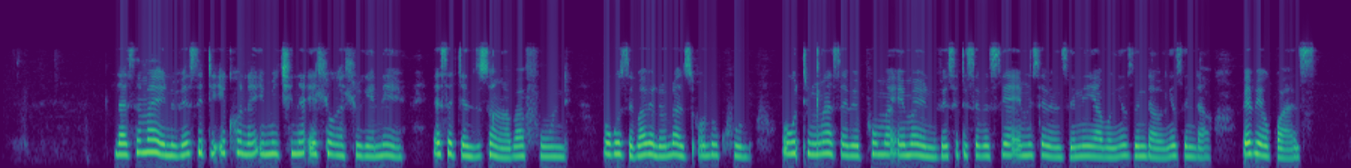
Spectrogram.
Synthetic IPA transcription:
lasɛmajunivesitʰiʔikʰɔnaʔimit͡ʃʼinaʔeɬɔɣaɬuɣɛnɛjɔ | ɛsɛt͡ʃʼend͡zʱiswaŋaβafundʱi | uɣuzɛβaβɛlɔlwaziʔolukʰulu | uɣutʰiŋ͡ǁasɛβepʰumaʔɛmajunivesitʰisɛβesijaʔemisɛβend͡zʱinijaβɔŋezindʱawɔŋezindʱawɔ | βɛβɛɣwaːz̥i

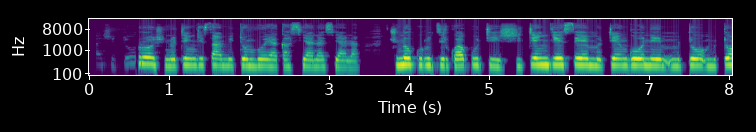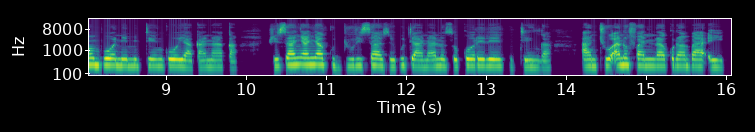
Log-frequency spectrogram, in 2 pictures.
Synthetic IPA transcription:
aʐitoro̞ʐino̞te̞ŋɡe̞samito̞mbo̞jakasijanasijana | ʐ̥ino̞kuɾud͡zirwakutiʐite̞ŋɡe̞se̞mite̞ŋɡo̞nmito̞mbo̞ne̞mite̞ŋɡo̞jakanaːka | ʐ̥isaɲaɲakudʱurisaʐe̞kutianaːno̞zo̞ko̞ɾe̞re̞kute̞ːŋɡaː | ntʰuano̞fanirakurambaʔeiːta

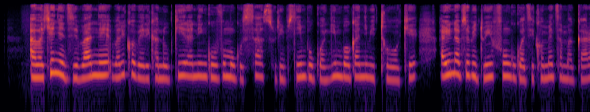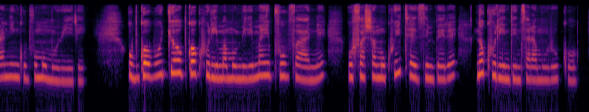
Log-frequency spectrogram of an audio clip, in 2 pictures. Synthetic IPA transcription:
aβake̞ɲe̞ziβane̞βaɾikʰo̞βe̞ɾe̞kanubɡiːɾaniŋɡuvumuɡusasuɾivjiːmbuɡwaŋ̥himbo̞ɡaniβitʰo̞ːkʰe̞aɾinavjo̞βidwiɱfuːŋɡuɡwazikʰo̞me̞zamaɡaɾaniŋɡuvumumuβiɾi | ub̚ɡo̞βuɾɟo̞b̚ɡo̞kʰuɾimamumiɾimajibvuːvaːne̞ | βufaʃamukwiːtʰe̞zimbe̞ɾe̞ | no̞kʰuɾiːndinzaɾamuɾuɡ̥o̞

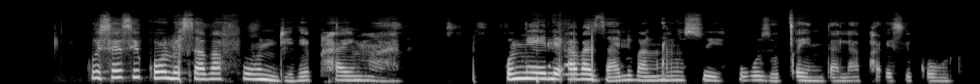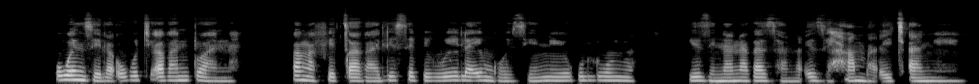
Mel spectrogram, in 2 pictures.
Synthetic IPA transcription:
ɣusesiɣɔlɔsaβafundʱiβɛpʰrajimaːri | ɣumɛlɛʔaβazaliβaŋ͡ǀiswɛuɣuzɔǀɛntʼalapʰaʔesiɣɔːlɔ | uɣwɛnd͡zʱɛlaʔuɣutʰiaβantʼwana | βaŋafiǀaɣalisɛβɛɣwɛlaɛŋozinijoɣuluɲwa | jizinanaɣazanaʔezihambʱaʔɛt͡ʃʼaneːni

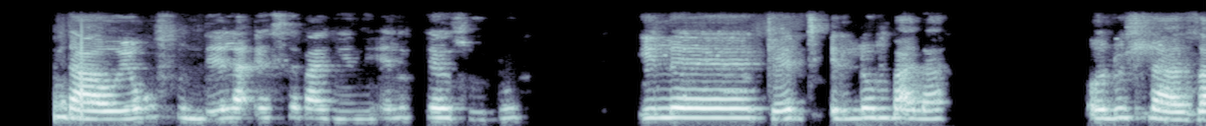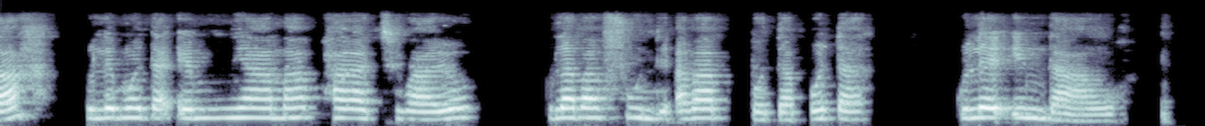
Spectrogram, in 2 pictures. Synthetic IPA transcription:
indʱawɔjoɣufundʱɛlaʔɛsɛβaɲeniʔelipʰezulu | ilɛɡ̥ʱetʰʼi̥elilom̩βala | oluɬaza | ɣulɛmɔtʼaʔem̩ɲamapʰaɣatʰiɣwajɔ | ɣulaβafundʱiʔaβab̥ʱɔd̥ʱab̥ʱɔd̥ʱa | ɣulɛʔindʱaːwɔ

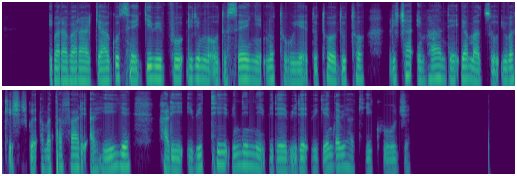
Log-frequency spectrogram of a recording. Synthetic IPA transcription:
iβaɾaβaɾaɾɟaːɡut͡se̞ɾɟiβivuɾiɾimŋo̞̰ʔuduse̞ɲḭnutʰṵje̞̰d̥utʰo̞dutʰo̞ɾit͡ʃaʔim̥ɦaːnde̞̰jamaz̥ṵjʔuːβakʰḭːʃid͡ʒɡwe̞̰ʔamatʰafaɾḭʔaɦiːje̞haɾiiβitʰiβininiβiɾe̞βḭɾe̞βiɡe̞ːndaβiɦakʰikʰuːd͡ʒe̞

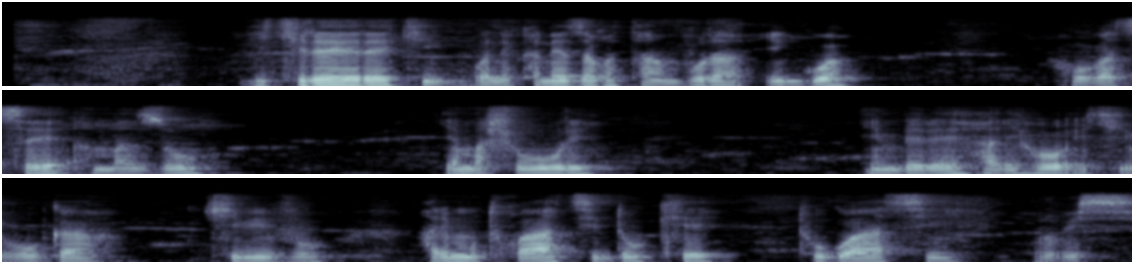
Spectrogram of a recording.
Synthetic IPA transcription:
ikʰiɾe̞ːɾe̞kʰiβo̰ne̞kane̞ːzakoatʰaːɱvuɾaiɡwa | huβat͡se̞a̰mazu | ja̰maʃuːɾe | ḭmbe̞ɾe̞haɾiɦo̞ʔḭkʰḭβuɡa | t͡ʃiβivu | haɾimutwaːt͡sidukʰe̞ | tʰuɡwaːt͡si | uɾṵβisi̥

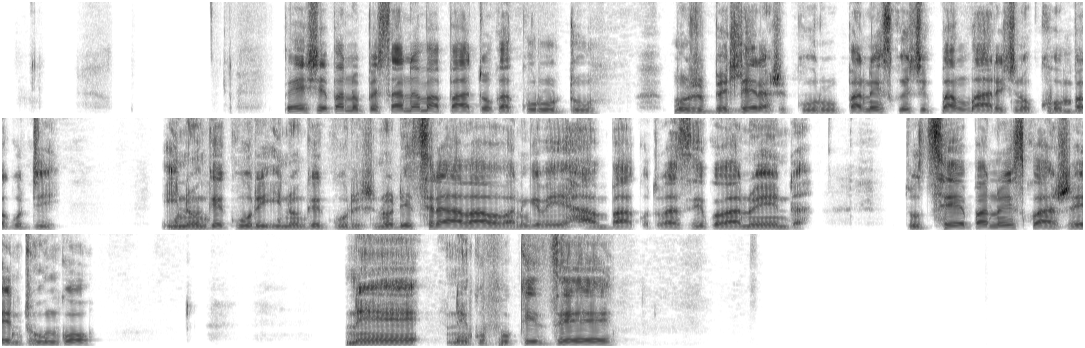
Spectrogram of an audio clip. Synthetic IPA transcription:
pe̞ʃe̞pano̞pe̞sanamapato̞kakuɾutu | muoʐibʱe̞ɮe̞ɾaʐikuːɾupano̞iswet͡ʃik͡paŋɡwaɾit͡ʃino̞kʰo̞mbak̬uti | ino̞ŋɡe̞kuɾiino̞ŋɡe̞k̬uɾiʐino̞ɗe̞t͡seɾaʋaʋo̞ʋane̞ŋɡe̞ʋeiɦambakutiʋaziʋekwaʋano̞eːnda | tut͡sepano̞iswaʐe̞ndʰʱuŋɡo̞ | n | nekufukid͡ze

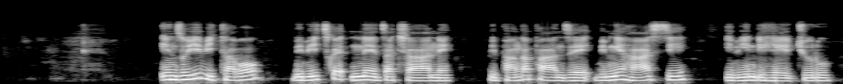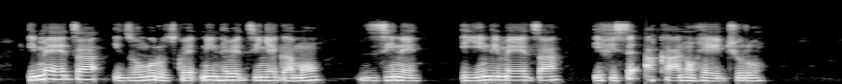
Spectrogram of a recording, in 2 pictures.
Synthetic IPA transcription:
inzujiβitʰaβo̞ | βiβit͡skwe̞ʔine̞ːzat͡ʃaːne̞ | βipʰaːŋɡapʰaːnze̞βimŋe̞ɦaːsiː | βiːndiɦe̞ːd͡ʒuɾu | ime̞ːzaizuːŋɡuɾut͡swe̞niːn̥ɦe̞βe̞ziɲe̞ɡamo̞ | zine̞ | ijiːndime̞ːza | ifise̞ʔakʰaːn̥huɦe̞ːd͡ʒuɾu

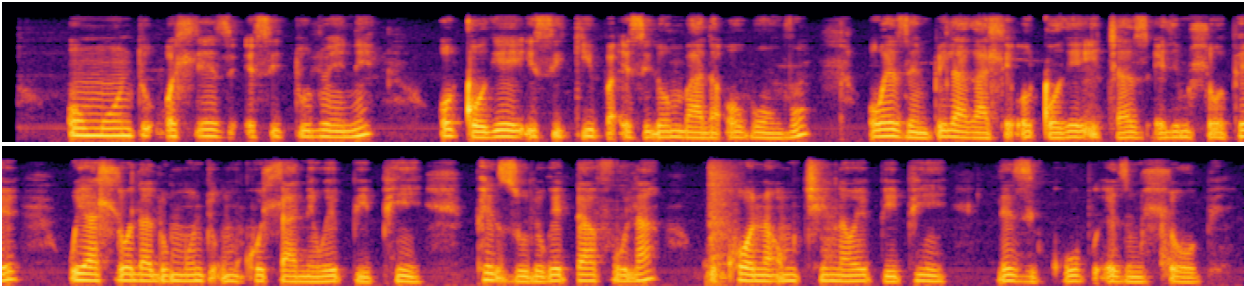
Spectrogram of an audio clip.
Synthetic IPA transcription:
umuntʼuʔɔɬɛziʔesitʼulweni | ɔɡ͡ǃʱɔɣɛisikʼib̥ʱaʔesilom̩βalaʔɔβoɱvu | ɔwɛzempʼilaɣaɬɛ̰ʔɔɡ͡ǃʱɔɣɛḭd̥ʒ̥ʱazielim̩ɬɔ̰pʰɛ | ujaɬɔlalumuntʼṵum̩kʰuɬanɛwɛb̥ʱipʰipʰezuluɣwɛtʼafula | ɣṵkʰɔnaum̩t͡ʃʼinaweb̥ʱipʰi | leziɡ̥ʱub̥ʱuezim̩ɬɔːpʰɛ̥

